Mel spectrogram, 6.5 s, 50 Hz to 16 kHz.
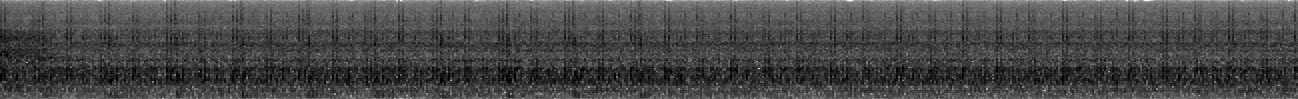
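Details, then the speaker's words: Sharp X68000 Ace HD after repair; floppy had spun with the head not moving. After reset, fast even ticking about three per second over a steady whirr as drive heads seek and the disk loads: normal floppy and hard drive operation. "and then what we're going to do is hit the reset button, and you should be able to hear the hard drive and the disk drive."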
